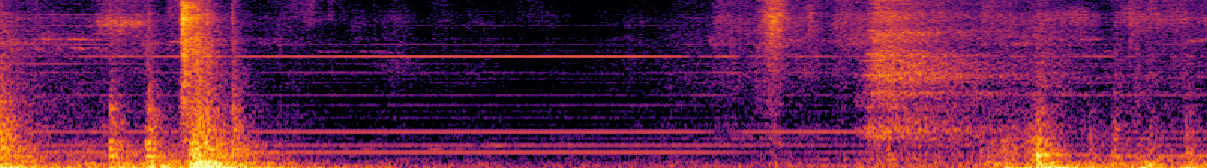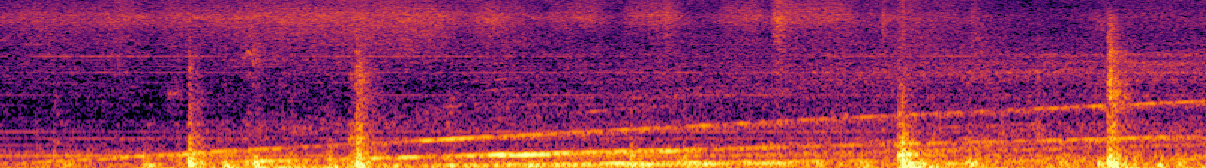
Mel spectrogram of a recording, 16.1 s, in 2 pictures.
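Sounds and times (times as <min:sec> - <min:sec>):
train doors shutting with thud: 0:00.0 - 0:01.9, 0:05.8 - 0:10.8
steady multi-tone hum: 0:00.0 - 0:16.0
rush of noise: 0:05.8 - 0:07.4.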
